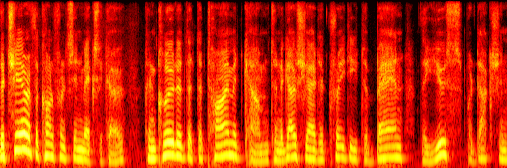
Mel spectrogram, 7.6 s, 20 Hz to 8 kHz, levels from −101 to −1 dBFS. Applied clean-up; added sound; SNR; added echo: none; none; none; none.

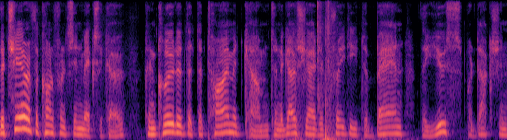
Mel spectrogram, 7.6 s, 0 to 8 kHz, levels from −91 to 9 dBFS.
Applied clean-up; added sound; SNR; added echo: none; Slam; 14 dB; none.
